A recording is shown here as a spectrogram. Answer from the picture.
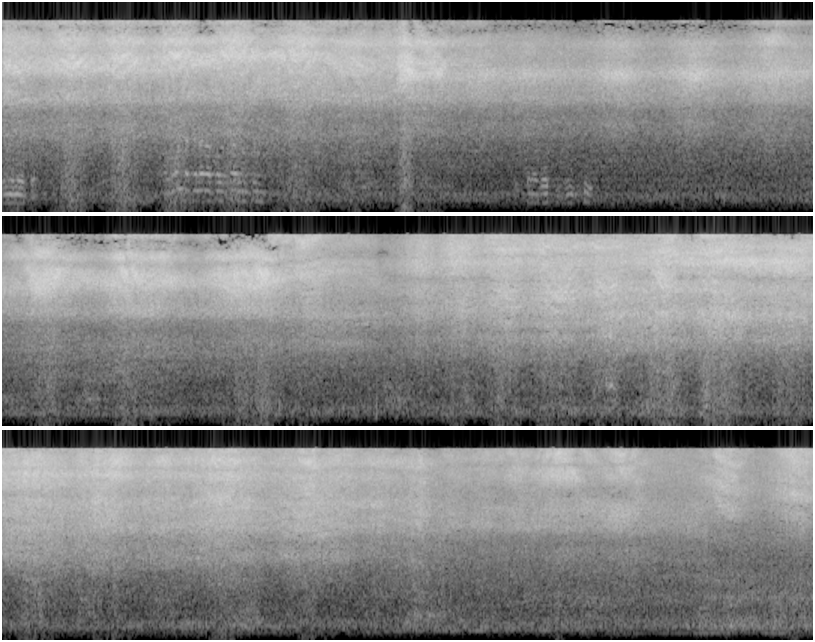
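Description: A pressurized spray hissing steadily, rising and falling in strength, as water or wax is sprayed in a car wash bay.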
